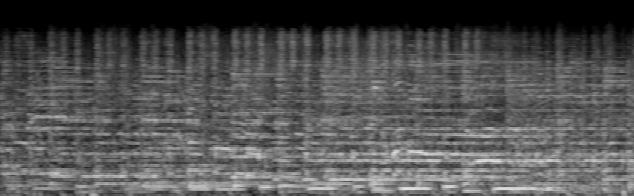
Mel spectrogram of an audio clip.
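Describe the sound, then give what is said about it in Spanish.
Music plays from a loudspeaker beside the stage at the Tralcao costumbrista folk fair in San José de la Mariquina, Chile: a continuous, steady, full-band tune with melodic lines and a constant level throughout, with no pauses. “Es el parlante de la música que sale justamente de un costado del escenario”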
